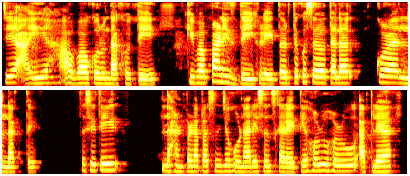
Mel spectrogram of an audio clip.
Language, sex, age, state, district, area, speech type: Marathi, female, 30-45, Maharashtra, Wardha, urban, spontaneous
